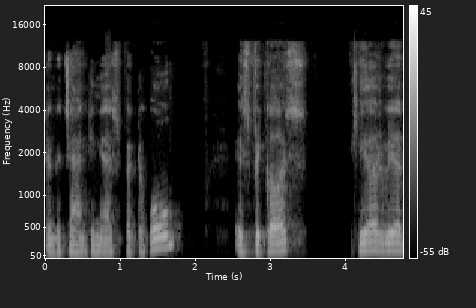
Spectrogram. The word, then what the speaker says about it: Om: The second starts with O, A and U together, becoming O. And lot of stress is laid on the last syllable, Ma. Om.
